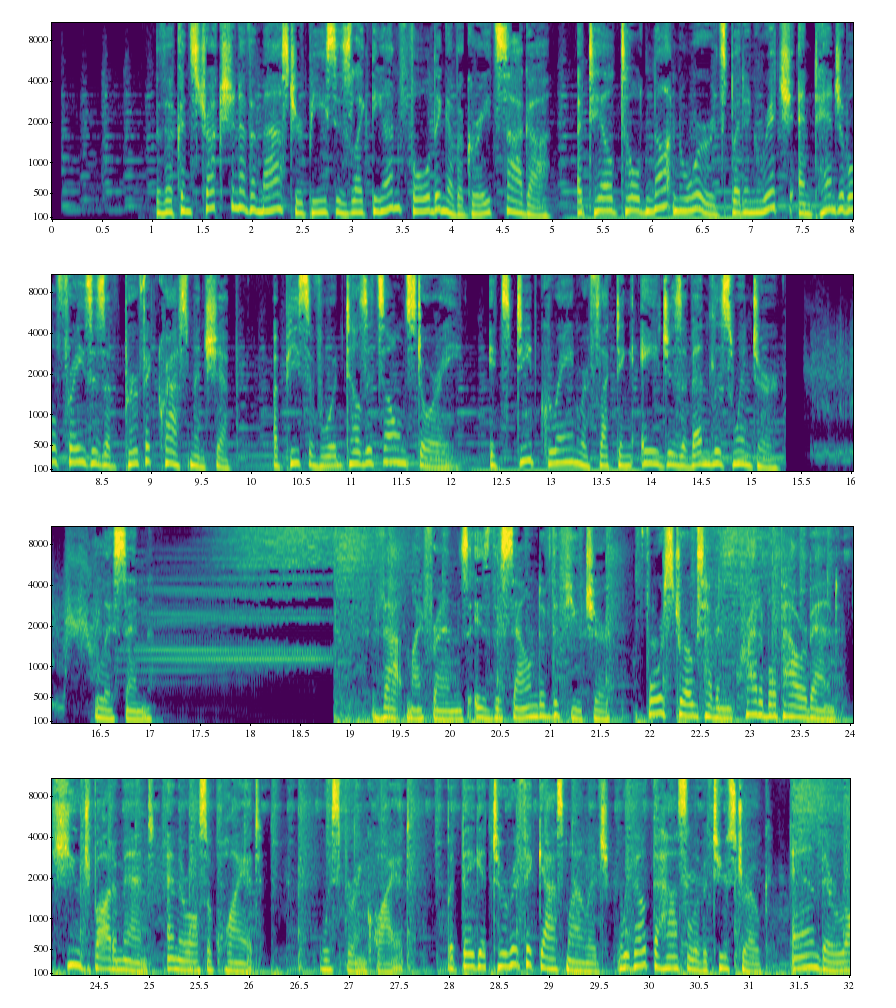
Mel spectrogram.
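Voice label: English American female voice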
